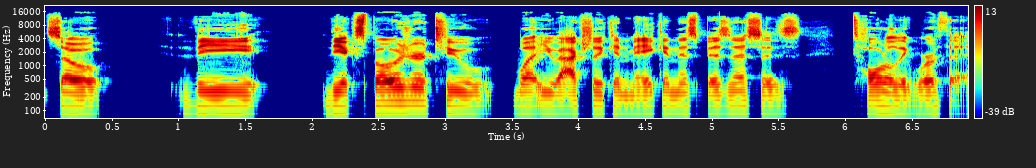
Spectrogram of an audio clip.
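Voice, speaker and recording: A plain, everyday voice from a medium-pitched man with an American accent, fairly slow and fairly even in intonation, on a very clean recording with a silent background. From Nebraska, US Midwest. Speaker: real estate investor. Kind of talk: casual interview.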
